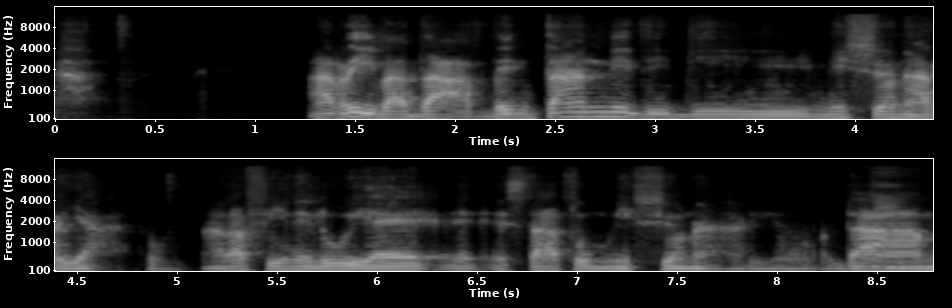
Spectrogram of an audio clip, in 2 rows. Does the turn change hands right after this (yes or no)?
no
